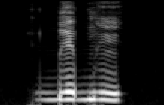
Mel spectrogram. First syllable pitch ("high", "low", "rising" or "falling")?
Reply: high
